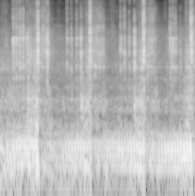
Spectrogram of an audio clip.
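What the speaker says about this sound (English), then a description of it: "So we're gonna see if the bike can start here." A motorcycle engine being started during a parking-lot repair after fitting new gaskets: a steady, loud, rough mechanical churning with rapid pulsing, continuing throughout with little break.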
